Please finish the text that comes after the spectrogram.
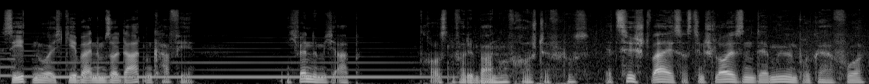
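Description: An actor playing a weary, haunted young soldier, narrating a radio play in brooding, restrained short sentences. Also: male voice, fairly low pitch, fairly even intonation, moderate pace, gravelly, over music. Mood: wistful. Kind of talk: literary radio play narration, inner monologue.

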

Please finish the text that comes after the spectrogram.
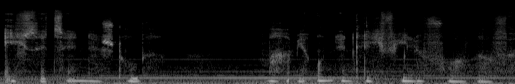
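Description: An actress playing a scheming, self-pitying nineteenth-century murderess who tells her own case in a hushed, brooding radio play monologue. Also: low voice, slow pace. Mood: grieving, hushed. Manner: hushed, brooding, often whispering. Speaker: radio drama actress narrating. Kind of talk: intimate first-person radio play monologue. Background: music.

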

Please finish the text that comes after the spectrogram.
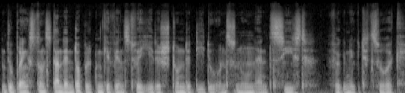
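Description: Gracious prince in old verse radio play, super deep husky voice, formal and deliberate. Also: male voice, fairly even intonation. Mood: gracious, fond. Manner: formal, stately, deliberate declamation. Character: gracious, measured prince, patron of a poet. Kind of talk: classic German verse radio drama acting.

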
